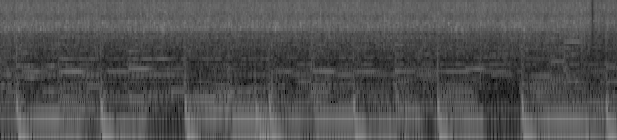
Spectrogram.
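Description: Cobia fillets dusted in flour sizzle steadily in olive oil in a pan, a loud, even frying hiss with soft clicks and pops throughout, with no talking.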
